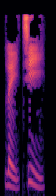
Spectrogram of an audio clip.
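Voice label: "累计", Mandarin Chinese; chinese-flashcards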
